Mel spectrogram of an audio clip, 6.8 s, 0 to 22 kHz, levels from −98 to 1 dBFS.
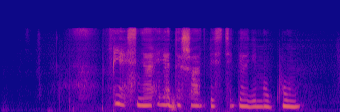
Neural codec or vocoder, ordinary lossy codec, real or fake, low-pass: codec, 16 kHz, 0.8 kbps, ZipCodec; none; fake; none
